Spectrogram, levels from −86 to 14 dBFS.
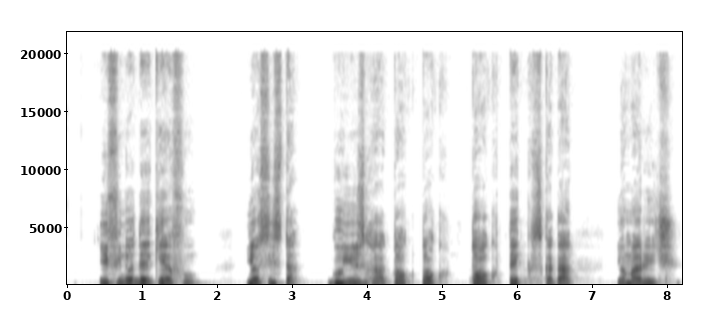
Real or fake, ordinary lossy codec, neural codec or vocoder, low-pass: real; none; none; none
